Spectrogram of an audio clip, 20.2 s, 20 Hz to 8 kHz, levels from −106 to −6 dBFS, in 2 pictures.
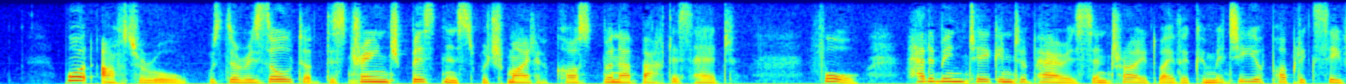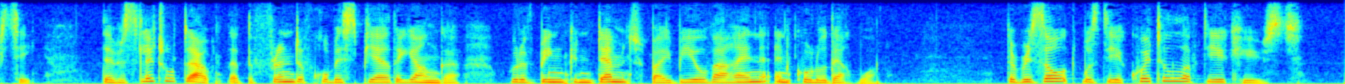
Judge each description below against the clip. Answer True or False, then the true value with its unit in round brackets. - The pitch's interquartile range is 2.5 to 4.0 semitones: True (3.2 semitones)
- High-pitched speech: True (215 Hz)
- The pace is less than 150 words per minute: False (180 wpm)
